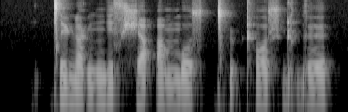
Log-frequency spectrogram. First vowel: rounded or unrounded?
unrounded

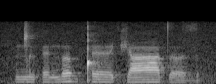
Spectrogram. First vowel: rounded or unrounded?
rounded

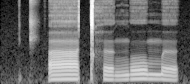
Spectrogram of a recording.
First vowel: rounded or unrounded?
unrounded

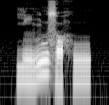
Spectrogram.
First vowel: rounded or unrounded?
unrounded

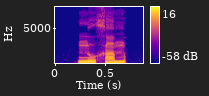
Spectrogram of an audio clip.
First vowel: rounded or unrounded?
rounded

